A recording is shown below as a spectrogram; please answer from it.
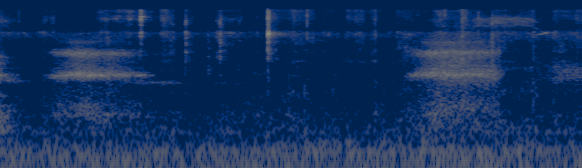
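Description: Faint handling of a ratchet strap: two soft swishes of nylon webbing being moved, with a couple of light clicks from the metal ratchet buckle.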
